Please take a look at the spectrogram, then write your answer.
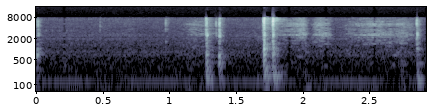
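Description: Several quick keystrokes tapped on a computer keyboard while entering text in a Scratch project, close and fairly quiet, in short irregular bursts.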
